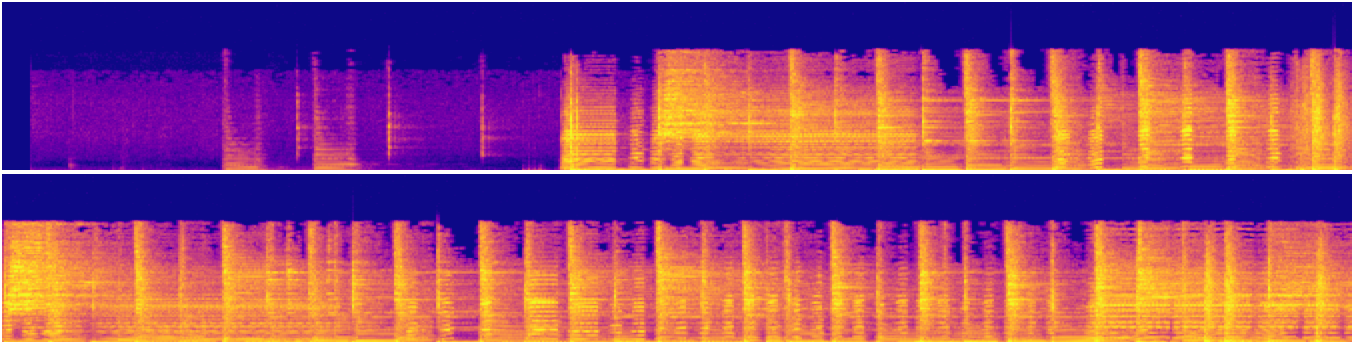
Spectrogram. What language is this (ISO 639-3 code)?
spa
